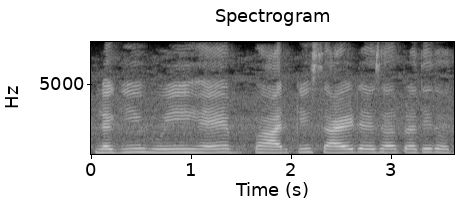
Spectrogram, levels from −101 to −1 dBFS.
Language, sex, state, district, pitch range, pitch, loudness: Hindi, female, Uttar Pradesh, Hamirpur, 220-235 Hz, 230 Hz, -26 LUFS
